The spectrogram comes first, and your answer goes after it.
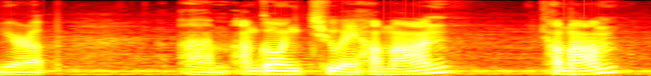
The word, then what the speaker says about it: hammam: Hammam pronunciation. Let's see if I was right. Hammam. Fuck yeah, hammam. So it's like you're saying, huh, Mom? What'd you say, Mom? Clean your room, huh, Mom?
